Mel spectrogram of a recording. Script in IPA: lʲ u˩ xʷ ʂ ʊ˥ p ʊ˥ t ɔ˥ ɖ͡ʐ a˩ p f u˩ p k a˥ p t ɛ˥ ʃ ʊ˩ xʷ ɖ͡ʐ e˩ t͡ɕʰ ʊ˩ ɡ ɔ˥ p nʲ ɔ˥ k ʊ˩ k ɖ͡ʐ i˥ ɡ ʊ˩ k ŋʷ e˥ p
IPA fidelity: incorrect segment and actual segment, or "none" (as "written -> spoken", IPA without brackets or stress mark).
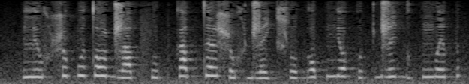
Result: ʃ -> ʂ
